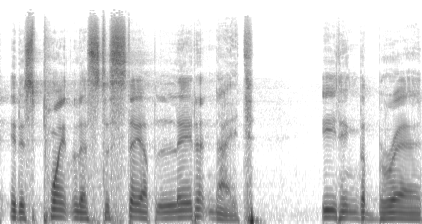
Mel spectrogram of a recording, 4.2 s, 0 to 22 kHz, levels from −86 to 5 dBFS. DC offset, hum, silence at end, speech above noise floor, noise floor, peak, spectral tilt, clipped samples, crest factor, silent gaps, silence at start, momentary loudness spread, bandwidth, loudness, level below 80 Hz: under 0.1%; none; 0 s; 42 dB; -68 dBFS; -8 dBFS; -4 dB/octave; under 0.1%; 18 dB; none; 0.1 s; 8 LU; 18 kHz; -27 LUFS; -36 dBFS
